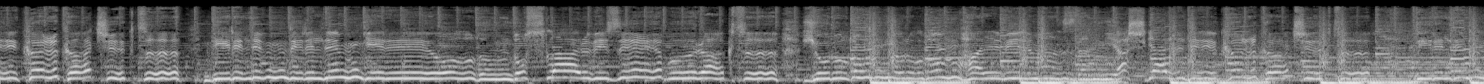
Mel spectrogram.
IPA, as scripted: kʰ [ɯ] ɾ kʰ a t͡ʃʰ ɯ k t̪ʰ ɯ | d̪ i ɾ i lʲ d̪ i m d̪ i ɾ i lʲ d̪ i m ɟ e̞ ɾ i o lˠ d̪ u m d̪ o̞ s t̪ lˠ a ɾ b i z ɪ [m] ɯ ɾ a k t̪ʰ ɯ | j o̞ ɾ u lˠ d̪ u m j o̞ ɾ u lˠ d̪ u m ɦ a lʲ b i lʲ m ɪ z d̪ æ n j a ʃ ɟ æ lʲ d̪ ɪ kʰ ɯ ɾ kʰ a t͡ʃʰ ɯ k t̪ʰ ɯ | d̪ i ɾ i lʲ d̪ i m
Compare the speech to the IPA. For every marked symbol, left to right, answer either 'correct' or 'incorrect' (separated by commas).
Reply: correct, incorrect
